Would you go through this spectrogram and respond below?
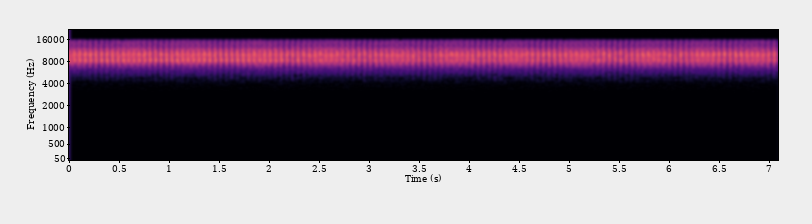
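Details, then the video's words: Grasshoppers stridulating in a meadow near the Svensky monastery, Bryansk, Russia, at 9 pm on 6 September 2020, recorded in stereo on a Tascam DR-44WL: a dense, high, hissing chorus of rapid, steady pulses with no other sounds. "кузнечики на лугу – Grasshopper Sounds in the Field"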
